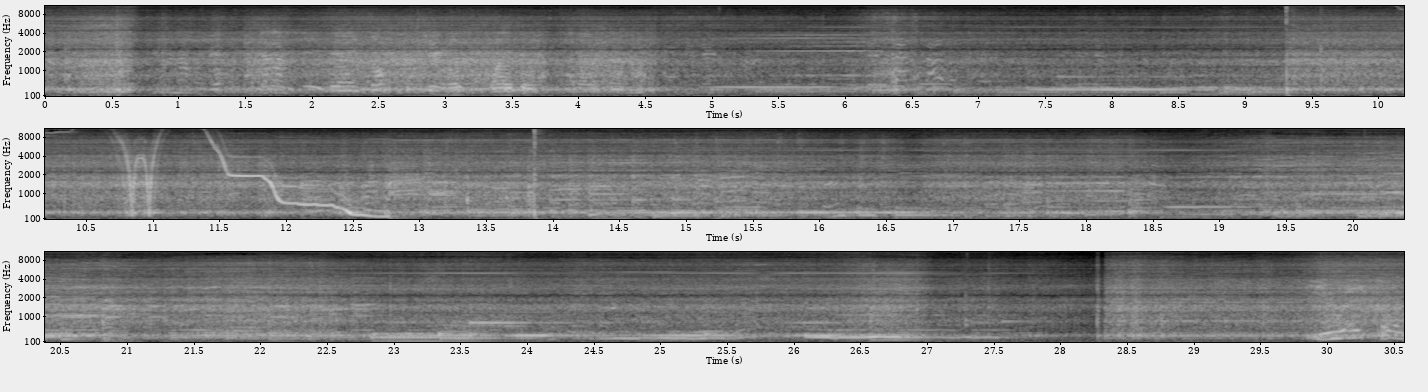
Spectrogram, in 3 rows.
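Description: Shortwave AM reception from a solid-state BC-455-B receiver playing through a small amplified speaker: music and a voice under static. A little before halfway through, a whistle sweeps steeply down in pitch as the tuning knob crosses a carrier.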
